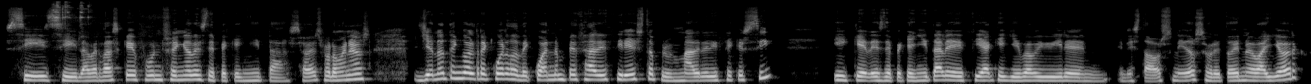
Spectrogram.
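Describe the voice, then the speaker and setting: A woman in her forties from Valencia, a guest on an interview podcast, talkative and quick to laugh. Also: medium pitch, fairly even intonation, dry recording, studio quality. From Valencia, Spain. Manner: warm, talkative, laughs easily. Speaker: guest, entrepreneur.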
